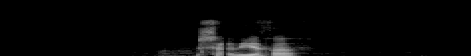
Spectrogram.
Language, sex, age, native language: Icelandic, male, 20-29, Icelandic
